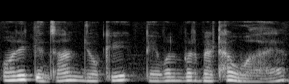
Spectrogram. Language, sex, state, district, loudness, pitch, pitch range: Hindi, male, Meghalaya, West Garo Hills, -17 LUFS, 175 Hz, 160-190 Hz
